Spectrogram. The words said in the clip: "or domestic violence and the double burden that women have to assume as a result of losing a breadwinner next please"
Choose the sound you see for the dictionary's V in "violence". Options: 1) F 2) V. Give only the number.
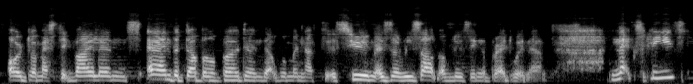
2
